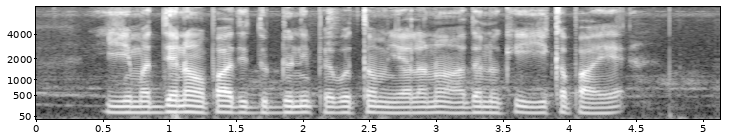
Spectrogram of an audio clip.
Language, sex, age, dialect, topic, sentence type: Telugu, male, 41-45, Southern, banking, statement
